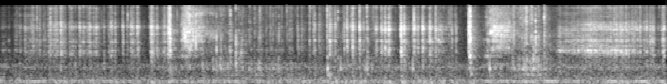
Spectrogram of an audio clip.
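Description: A knife blade scrapes a hand-held, dry pink bar of soap with an embossed logo, shaving off curls. The sound is a dry, bright, crackly scratching with quick, sharp clicks and a faint low hum underneath.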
